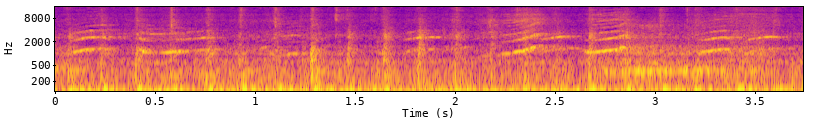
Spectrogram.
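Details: Juvenile grey butcherbird giving short slurred 'feed me' whistles, rising then falling, several each second, while trying to swallow an oversized cicada, over a steady low rumble like passing traffic or a train.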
